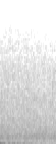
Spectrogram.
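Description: Soft, steady rainfall hisses evenly throughout, a faint continuous wash with no distinct drops standing out and no voices.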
